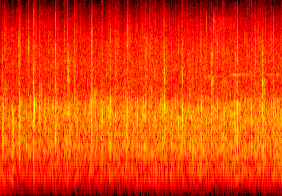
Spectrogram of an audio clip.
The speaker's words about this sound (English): How about if we give a round of applause to the Father who is present?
